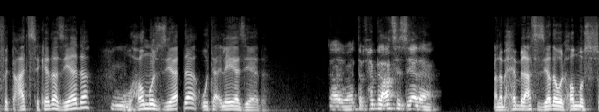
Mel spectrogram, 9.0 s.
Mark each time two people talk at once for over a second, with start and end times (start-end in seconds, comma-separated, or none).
none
